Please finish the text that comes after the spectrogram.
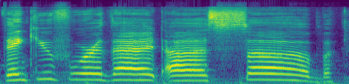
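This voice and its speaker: A hoarse woman streamer in a casual livestream chat, rambling with lots of fillers and swearing. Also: high voice, steady tone, drawn-out words, fairly bright tone. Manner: rambling, filler-heavy and profane, breaks into laughter. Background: faint background music.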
